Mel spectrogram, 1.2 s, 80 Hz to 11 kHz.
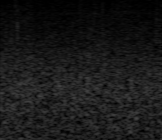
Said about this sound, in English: on day 3, I get to wake up in the rain.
